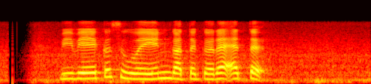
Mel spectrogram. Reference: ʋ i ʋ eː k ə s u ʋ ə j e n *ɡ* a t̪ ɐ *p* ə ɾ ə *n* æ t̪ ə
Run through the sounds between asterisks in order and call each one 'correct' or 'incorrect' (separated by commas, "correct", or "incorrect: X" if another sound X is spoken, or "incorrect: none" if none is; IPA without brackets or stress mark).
correct, incorrect: k, incorrect: none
